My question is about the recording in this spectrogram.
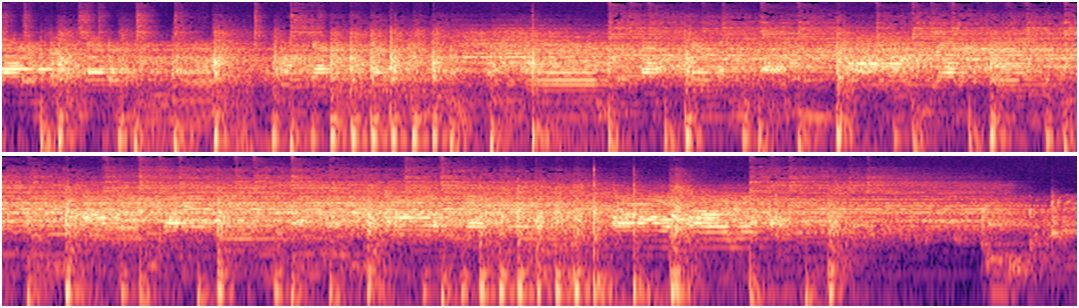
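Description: Rock music: guitar played over a drum kit keeping a steady beat.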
